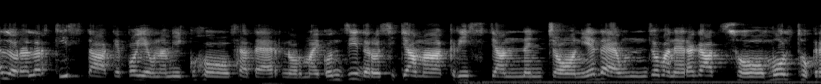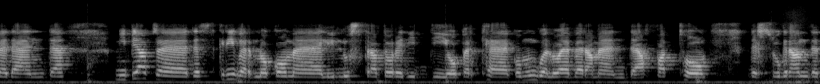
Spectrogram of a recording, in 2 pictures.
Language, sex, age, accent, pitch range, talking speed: Italian, female, 20-39, native, 175-200 Hz, 140 wpm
